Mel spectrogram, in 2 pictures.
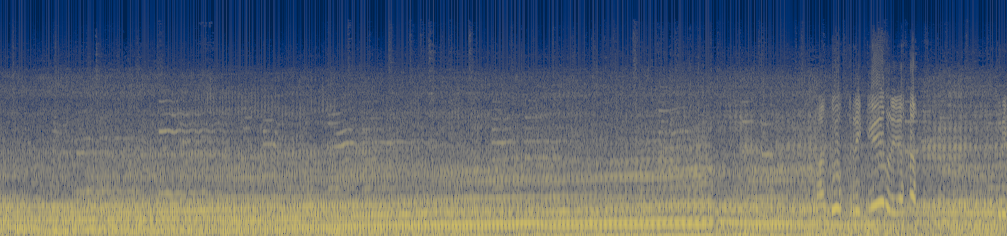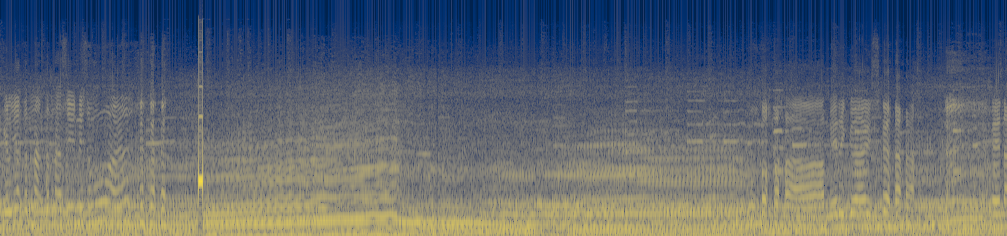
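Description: A motorcycle engine drones close by, its pitch rising and falling as it speeds up and slows.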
